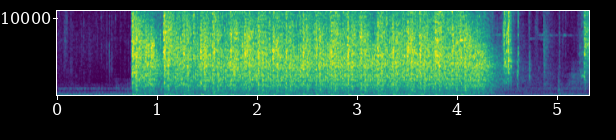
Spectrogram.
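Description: A machine gun fires a rapid, roaring burst.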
